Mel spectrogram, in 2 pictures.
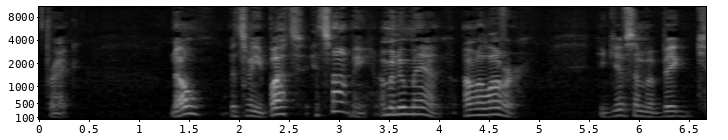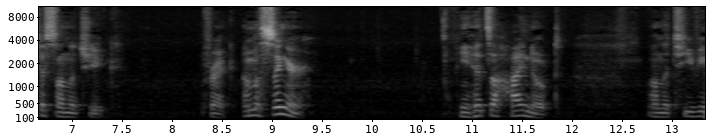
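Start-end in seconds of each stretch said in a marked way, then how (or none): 1.3-4.8 high, loud beaming declarations; joyful. Acted. Frank joyfully reborn. 8.7-9.4 high, loud beaming declarations; joyful. Acted. Frank joyfully reborn.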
